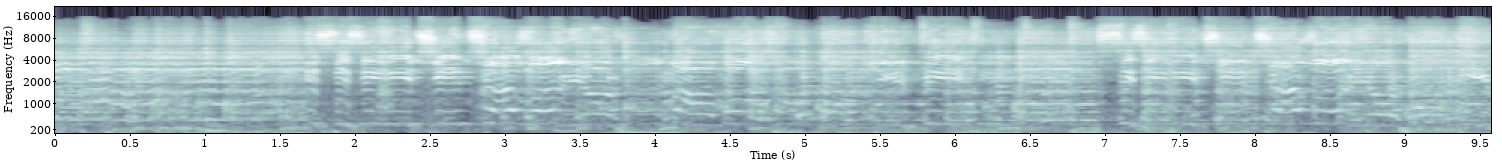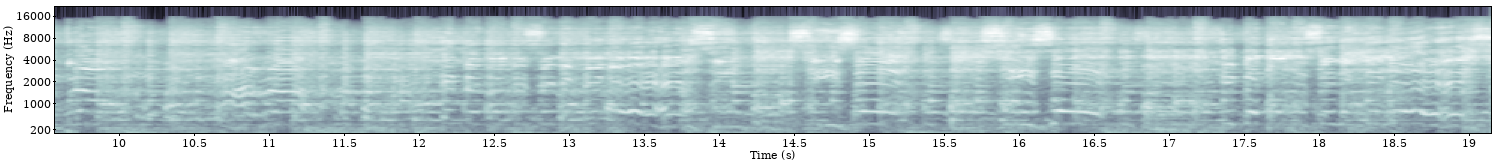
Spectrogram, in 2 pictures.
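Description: Live band playing an amplified dance tune through large PA speakers, loud and unbroken, with a lead melody wavering up high over a steady rhythm.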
